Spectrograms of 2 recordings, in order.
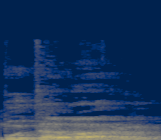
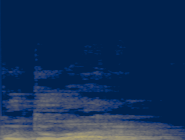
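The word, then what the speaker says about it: Budhavaram: here in wetness day so here it should be buddhavaram not buddhuvaran so here what we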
